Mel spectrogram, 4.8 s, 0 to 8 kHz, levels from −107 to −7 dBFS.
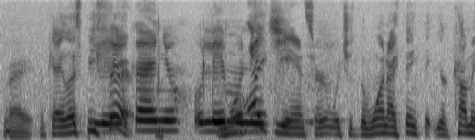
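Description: An echo canceller, likely caught in double talk, could not tell the near talker from loudspeaker echo and attenuated both, so the speech is suppressed in double talk: it drops by around 20 dB from 1.58 to 1.78 s, then sinks again, more gently, by around 10 dB from 2.35 to 2.79 s.

At 3.06 to 3.12 s an echo leak occurs, likely because a loudspeaker-side echo canceller let part of its microphone pickup return down the line. A brief, faint copy of the speech, delayed by 206 ms and roughly 20 dB below it, slips through.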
